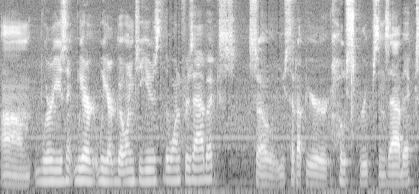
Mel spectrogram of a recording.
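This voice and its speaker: Hardly pausing, a man speaks at a medium pitch. His pitch variation is ordinary. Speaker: sysadmin presenter. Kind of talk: webinar tutorial. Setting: live stream. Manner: fast; halting, many filler words and repeats.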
